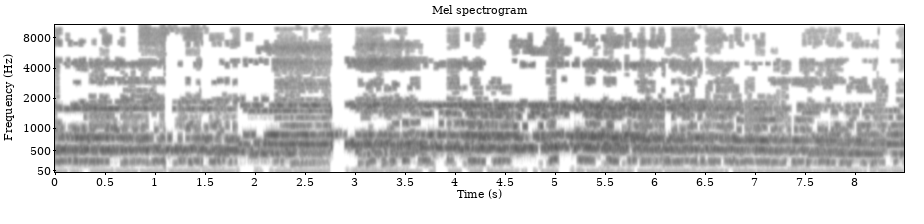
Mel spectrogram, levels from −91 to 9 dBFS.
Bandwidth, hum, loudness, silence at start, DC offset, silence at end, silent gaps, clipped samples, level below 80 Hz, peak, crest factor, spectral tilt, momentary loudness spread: 11 kHz; none; -30 LUFS; 0 s; under 0.1%; 0 s; none; under 0.1%; -74 dBFS; -16 dBFS; 14 dB; 0.5 dB/octave; 8 LU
